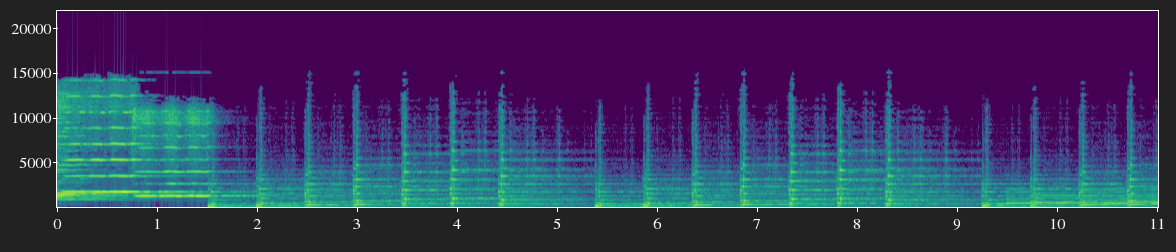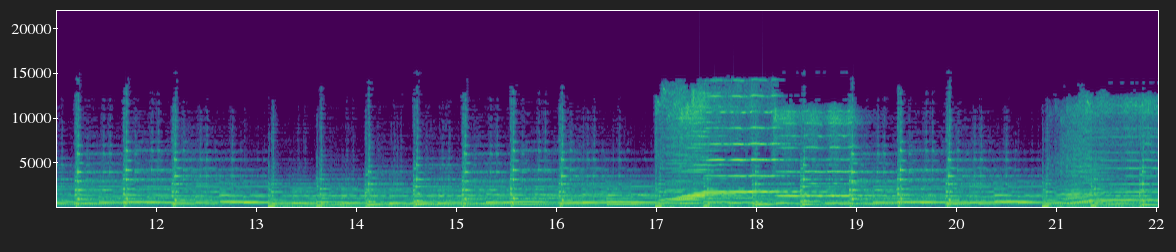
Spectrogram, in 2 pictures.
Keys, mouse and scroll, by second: 0.2 click, 1.8 click, 2.5 click, 3.6 click, 4.3-5.9 drag, 6.8 click, 8.5 ctrl+z, 8.7 ctrl+z, 9.7 click, 10.2 click, 12.4 KP_Decimal, 14.8 click, 15.8 r, 17.2 ctrl+z, 17.7 click, 18.9 click, 20.7 click, 21.8 click.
